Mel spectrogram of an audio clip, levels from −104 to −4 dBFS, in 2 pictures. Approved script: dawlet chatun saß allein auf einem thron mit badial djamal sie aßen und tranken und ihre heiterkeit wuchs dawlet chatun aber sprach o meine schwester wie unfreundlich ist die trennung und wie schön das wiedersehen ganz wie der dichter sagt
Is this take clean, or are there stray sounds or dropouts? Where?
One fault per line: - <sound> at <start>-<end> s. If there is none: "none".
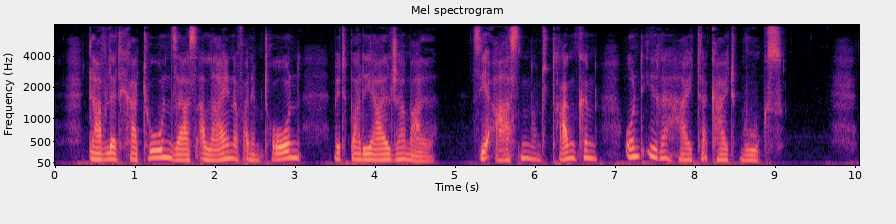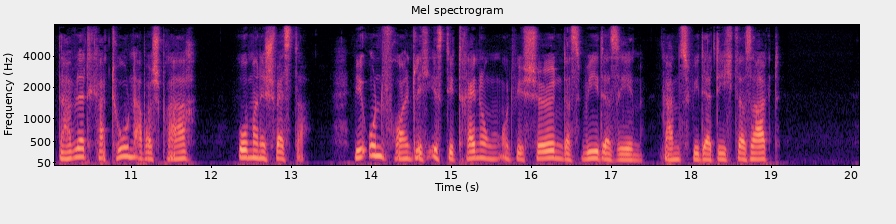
none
